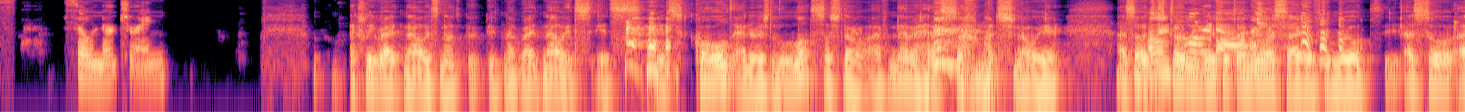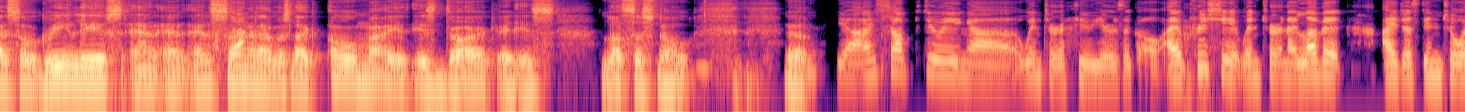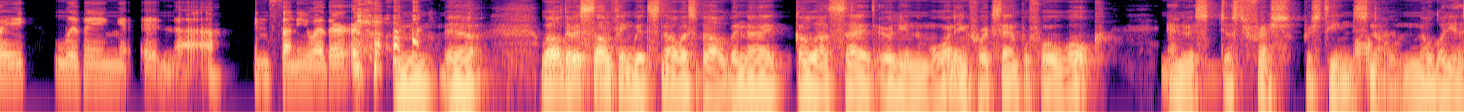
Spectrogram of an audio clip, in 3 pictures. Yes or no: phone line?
no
